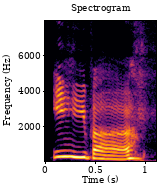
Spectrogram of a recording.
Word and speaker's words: Eva: I also want to point out that Eva, in describing how to pronounce her name, said, like in Wall-E, Eva.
